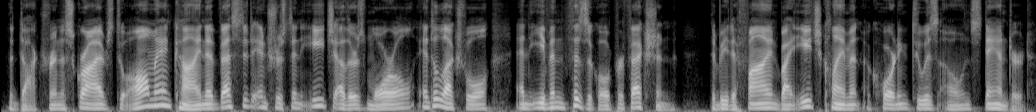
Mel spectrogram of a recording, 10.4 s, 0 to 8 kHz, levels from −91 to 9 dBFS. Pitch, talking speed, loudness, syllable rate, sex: 110 Hz, 170 wpm, -20 LUFS, 5.6 syllables/s, male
